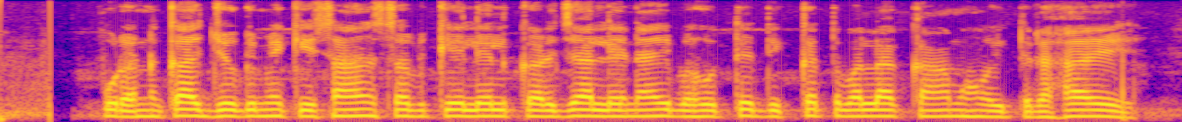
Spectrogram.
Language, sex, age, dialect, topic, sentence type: Magahi, male, 25-30, Western, agriculture, statement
